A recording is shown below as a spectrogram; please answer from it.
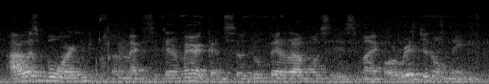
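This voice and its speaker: A woman in her sixties, from Texas, speaks as a longtime educator in a deliberate, measured way. Her voice comes from far off in an echoey hall. Room noise sits clearly beneath it. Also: sits low, fairly even intonation. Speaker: retired educator, panelist.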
